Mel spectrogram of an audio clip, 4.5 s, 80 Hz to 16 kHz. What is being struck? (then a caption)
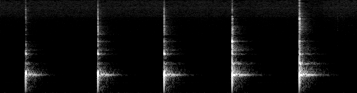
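Alder tonewood board. A large, flat, solid plank of light-colored alder tonewood, held upright by hand with other boards behind it, is tapped five times on its face with a small mallet. Each tap gives a short, dry knock with a clear tone around 790 Hz that dies away quickly.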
